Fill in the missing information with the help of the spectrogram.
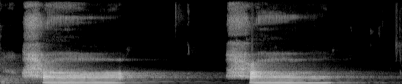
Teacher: it is pronounced from the middle of the throat. And when we read ha, the sound spills out like ha. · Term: throat letter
